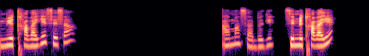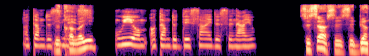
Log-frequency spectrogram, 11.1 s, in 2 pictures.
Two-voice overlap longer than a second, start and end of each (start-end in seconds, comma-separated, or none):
none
